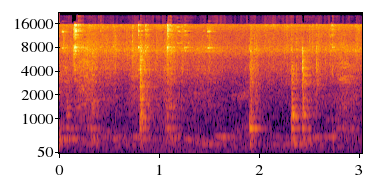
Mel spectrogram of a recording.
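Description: A Bombay rava dosa cooks on a hot griddle, giving a steady low sizzle broken by light scraping clicks from a spatula, close and fairly quiet.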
